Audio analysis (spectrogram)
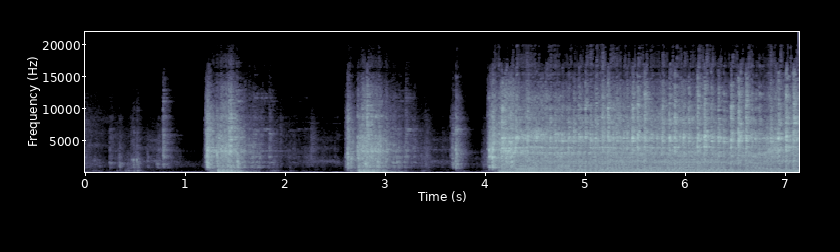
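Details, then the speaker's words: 2-stroke strimmer just primed, choke on, throttle stiff and sticky; three sputtering pulls then catches into steady rough buzz; running on choke; kill switch later found not stopping it. "That throttle's a bit stiff and sticky, but we might just have Oh, yeah. Put the choke on."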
